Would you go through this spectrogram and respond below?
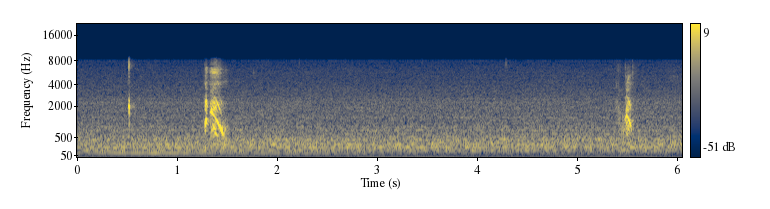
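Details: Baby girl with hiccups, as usual after feeding a lot: three brief, sharp, irregularly spaced hiccups within about five seconds over steady room noise while an adult talks to her.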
